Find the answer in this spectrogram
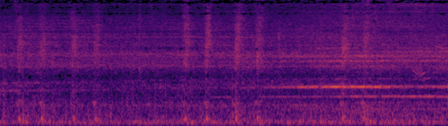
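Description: Electric suburban multiple-unit train passing close by, its wheels clicking over the rail joints in quick, uneven knocks, with a steady tone coming in about four seconds in.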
